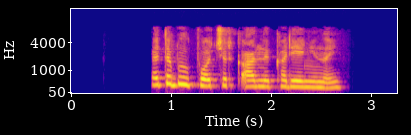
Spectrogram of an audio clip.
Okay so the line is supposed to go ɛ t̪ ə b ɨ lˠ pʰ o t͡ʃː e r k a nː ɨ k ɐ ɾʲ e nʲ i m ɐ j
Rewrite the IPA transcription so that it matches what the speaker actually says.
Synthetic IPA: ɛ t̪ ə b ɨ lˠ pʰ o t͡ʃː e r k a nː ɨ k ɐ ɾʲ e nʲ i n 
